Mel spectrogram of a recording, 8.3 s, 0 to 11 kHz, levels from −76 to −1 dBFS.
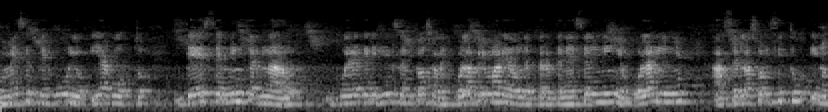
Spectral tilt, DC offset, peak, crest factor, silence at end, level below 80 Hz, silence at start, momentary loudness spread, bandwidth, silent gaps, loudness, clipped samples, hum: -6 dB/octave; under 0.1%; -8 dBFS; 18 dB; 0 s; -60 dBFS; 0 s; 9 LU; 8.4 kHz; none; -27 LUFS; under 0.1%; none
